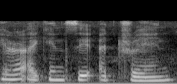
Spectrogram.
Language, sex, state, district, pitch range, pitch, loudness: English, female, Arunachal Pradesh, Lower Dibang Valley, 190-210 Hz, 205 Hz, -16 LUFS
